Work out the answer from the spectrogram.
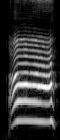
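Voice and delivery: sudden high, loud "ah"; frustrated yelp. Real, not acted. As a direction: let out a sharp yelp of effort. Struggles to make hand shape.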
